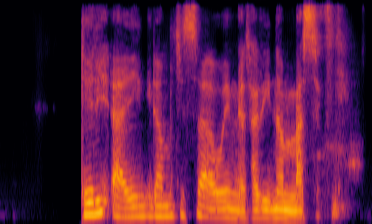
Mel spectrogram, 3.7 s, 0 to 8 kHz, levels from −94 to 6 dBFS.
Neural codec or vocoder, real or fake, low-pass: codec, 16 kHz, 1 kbps, X-Codec, HuBERT features, trained on general audio; fake; 7.2 kHz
